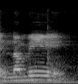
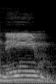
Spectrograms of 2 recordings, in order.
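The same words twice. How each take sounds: First: "नमे" in two syllables, na-may; wrong reading. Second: "नेम" as one syllable, silent final e; "नेम" with no vowel after m; correct reading. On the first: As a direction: sound the silent e at the end of "नमे". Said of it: "नमे नहीं पढ़ते". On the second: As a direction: say "नेम" ending on the m. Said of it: "आपको पता है इसे क्या पढ़ते हैं?". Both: Shown as a demonstration.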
